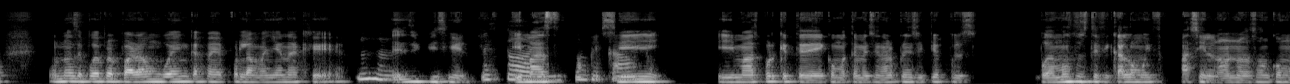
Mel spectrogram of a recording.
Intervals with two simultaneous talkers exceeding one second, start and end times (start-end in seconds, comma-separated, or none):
4.8-6.4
